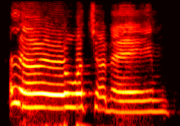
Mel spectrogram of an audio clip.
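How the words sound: It is said in a happy, cheerful tone. "Now say it as if you're happy"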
